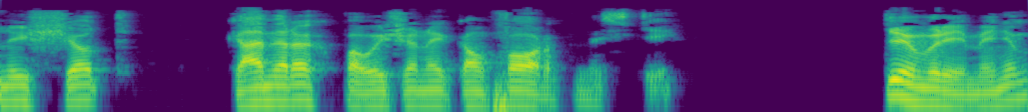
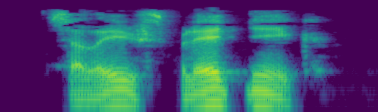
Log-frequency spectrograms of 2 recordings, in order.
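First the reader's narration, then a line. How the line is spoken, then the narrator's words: Monk's whisper. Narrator (Russian): шепнул Виталику, шедший рядом с ним монах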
